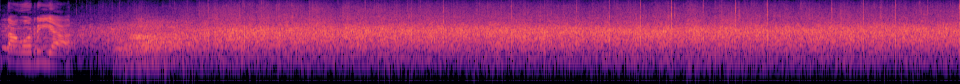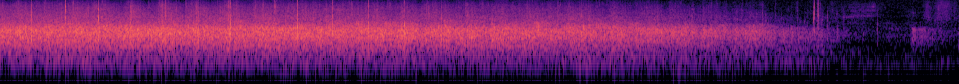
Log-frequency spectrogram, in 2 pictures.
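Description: A large crowd applauds and cheers loudly, then fades.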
